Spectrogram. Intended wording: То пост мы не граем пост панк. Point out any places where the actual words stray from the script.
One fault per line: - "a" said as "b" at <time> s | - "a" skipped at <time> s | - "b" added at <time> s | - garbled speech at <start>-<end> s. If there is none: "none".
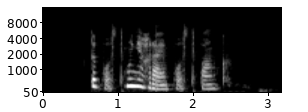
none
